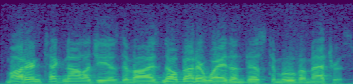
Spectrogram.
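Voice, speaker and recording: A man's voice: mid-range voice, fairly even intonation, fast, fairly bright tone, rough recording. An American man reading scripted newsreel narration from around 1960 in a polished, wry manner.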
